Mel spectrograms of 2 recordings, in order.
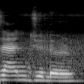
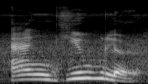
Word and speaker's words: angular: written here a-n-g-u-l-a-r so anybody can say it is angela or angular but see the actual pronunciation it is given angular g-y-u-u-l-er so it is angular okay so it's very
